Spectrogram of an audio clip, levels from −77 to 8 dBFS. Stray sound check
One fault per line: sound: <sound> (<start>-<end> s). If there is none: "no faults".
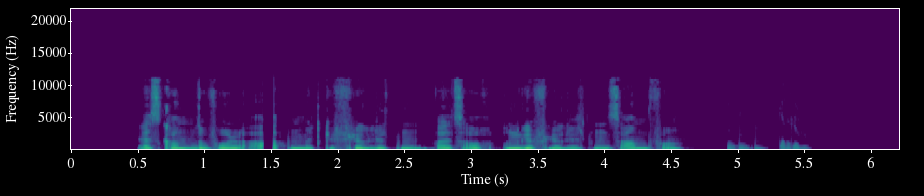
sound: dropout (1.4-1.5 s)
sound: chirp (4.9-5.6 s)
